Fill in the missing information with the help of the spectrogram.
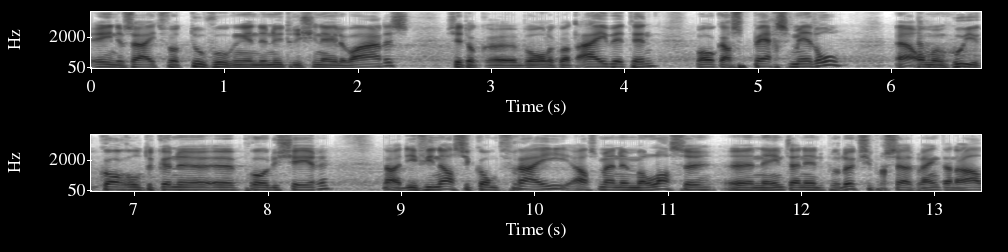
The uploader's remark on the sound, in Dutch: Tijdens een live-podcast op de RMV in Gorinchem.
